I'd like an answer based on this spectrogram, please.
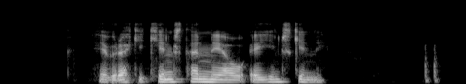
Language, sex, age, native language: Icelandic, male, 20-29, Icelandic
